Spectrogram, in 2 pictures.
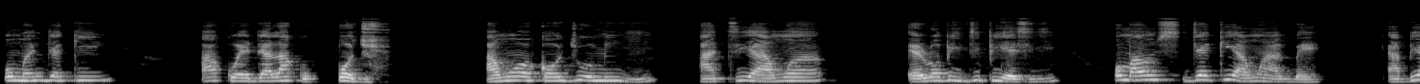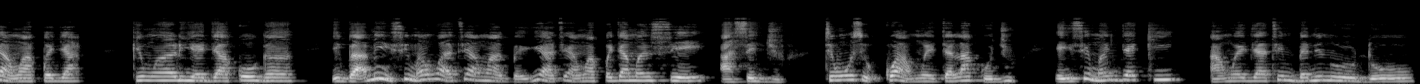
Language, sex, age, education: Yoruba, male, 30-45, tertiary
